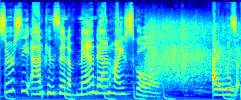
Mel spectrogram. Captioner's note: audience cheering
